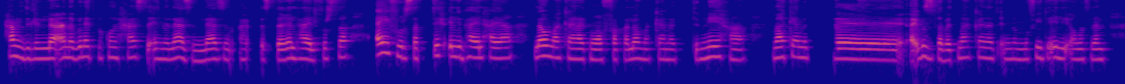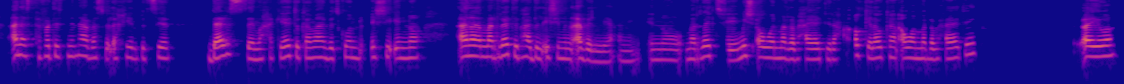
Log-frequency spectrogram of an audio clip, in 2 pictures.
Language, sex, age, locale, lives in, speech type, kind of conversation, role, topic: Arabic, female, 18-19, ar-JO, United States, conversation, unstructured, none, إيه أحلى موقف حصل لك وإنت بتتعلم؟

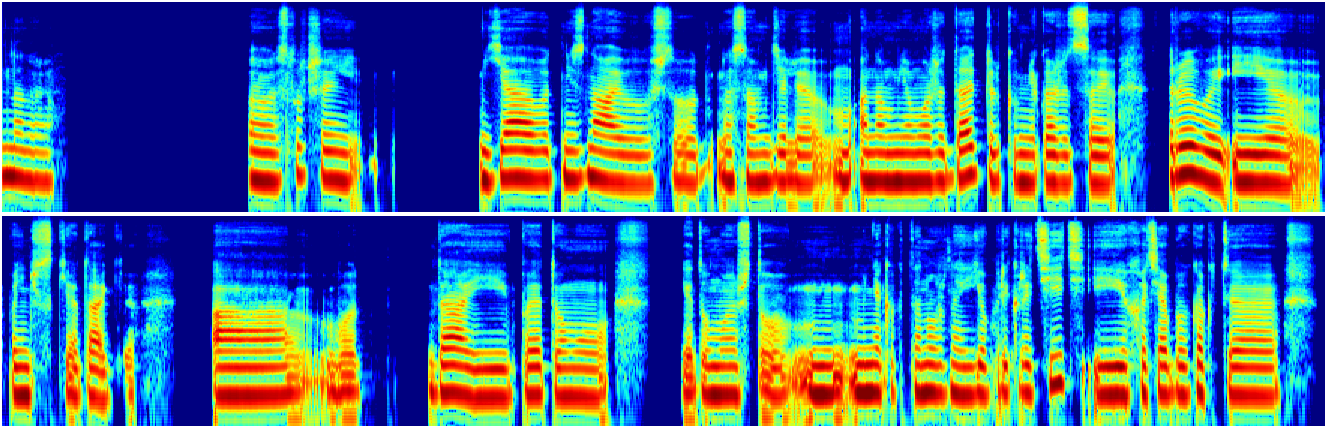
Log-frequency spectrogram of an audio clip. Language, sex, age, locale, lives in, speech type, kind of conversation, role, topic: Russian, female, 20-24, ru-RU, Estonia, conversation, advice, user, Как начать расслабляться дома, если меня постоянно мучает тревога?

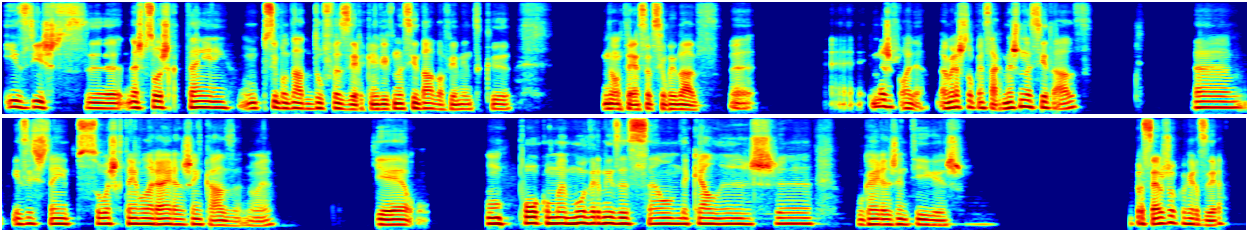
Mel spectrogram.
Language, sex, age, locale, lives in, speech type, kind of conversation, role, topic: Portuguese, male, 30-34, pt-PT, Portugal, conversation, unstructured, none, O que a descoberta do fogo representou para os seres humanos?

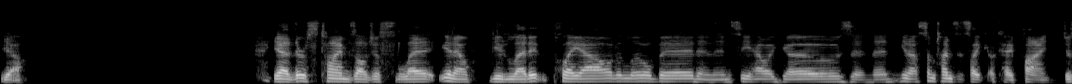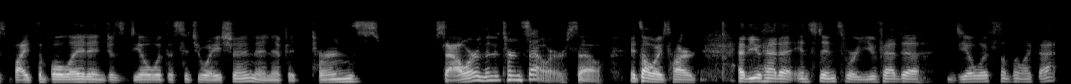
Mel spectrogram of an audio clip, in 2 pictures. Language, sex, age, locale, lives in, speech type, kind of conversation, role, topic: English, male, 50-54, en-US, United States, conversation, unstructured, none, How have difficult experiences at work shaped your approach to challenges?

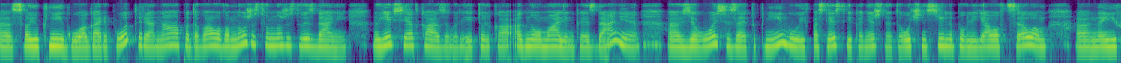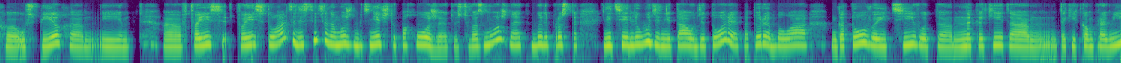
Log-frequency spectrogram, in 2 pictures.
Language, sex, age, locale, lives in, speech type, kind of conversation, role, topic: Russian, female, 35-39, ru-RU, Estonia, conversation, advice, advisor, Как вы переживаете нехватку мотивации при движении к долгосрочной цели?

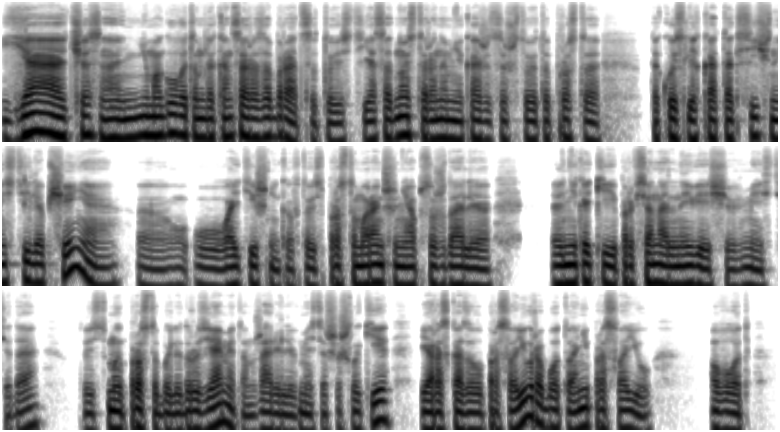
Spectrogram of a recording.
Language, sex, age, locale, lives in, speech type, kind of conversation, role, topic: Russian, male, 30-34, ru-RU, Estonia, conversation, advice, user, Как перестать подстраиваться под ожидания социальной группы?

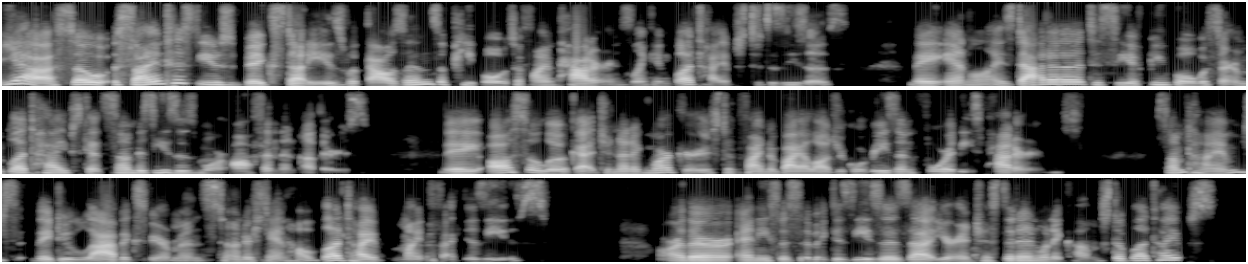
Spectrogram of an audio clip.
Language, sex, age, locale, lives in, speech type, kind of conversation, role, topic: English, female, 20-24, en-US, United States, read, expert-assistant, expert, Why do we have different blood types?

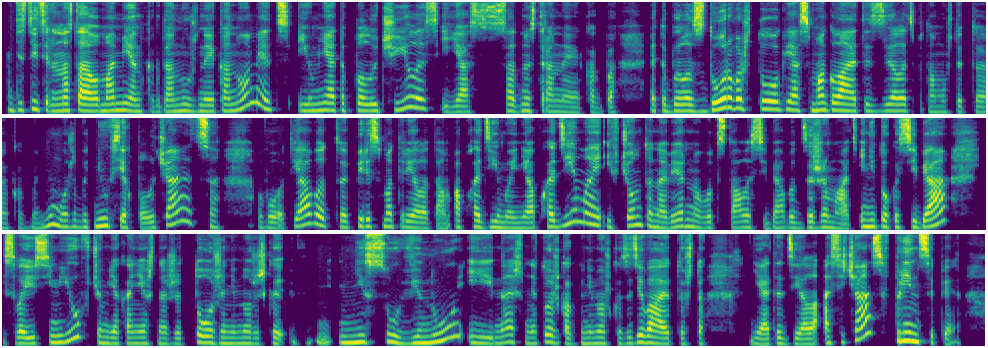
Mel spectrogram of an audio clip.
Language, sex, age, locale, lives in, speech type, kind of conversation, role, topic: Russian, female, 40-44, ru-RU, United States, conversation, advice, user, Как тратить деньги разумно и при этом получать удовольствие?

